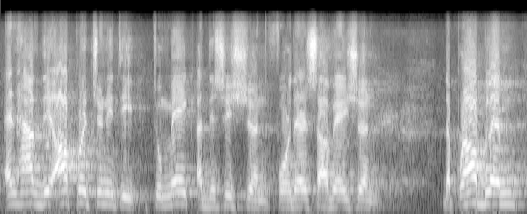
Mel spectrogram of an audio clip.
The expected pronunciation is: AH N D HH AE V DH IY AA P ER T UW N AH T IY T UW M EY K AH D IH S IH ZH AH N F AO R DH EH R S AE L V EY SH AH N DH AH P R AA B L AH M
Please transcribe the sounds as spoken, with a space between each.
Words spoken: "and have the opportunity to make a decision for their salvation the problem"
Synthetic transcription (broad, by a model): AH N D HH AE V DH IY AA P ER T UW N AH T IY T UW M EY K AH D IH S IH SH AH N F AO R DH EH R S AE L V EY SH AH N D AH P R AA B L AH M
